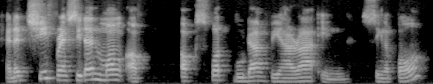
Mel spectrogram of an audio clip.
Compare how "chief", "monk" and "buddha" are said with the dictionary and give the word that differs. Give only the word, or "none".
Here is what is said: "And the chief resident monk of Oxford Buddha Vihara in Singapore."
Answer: monk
